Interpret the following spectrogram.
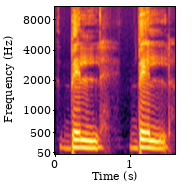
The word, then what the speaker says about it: del: We're using del because in Spanish, when you have de él two words, de él. You don't say it like that. You don't leave it like that. You don't say de el sol. No, you have to make it one word. De él becomes del, okay?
